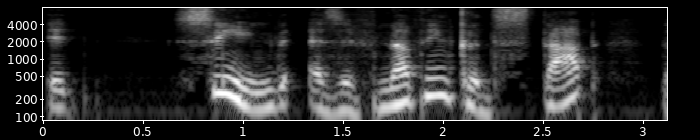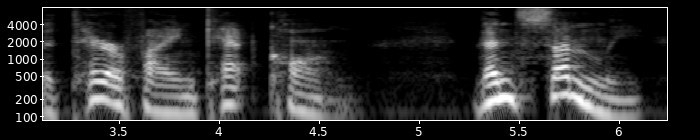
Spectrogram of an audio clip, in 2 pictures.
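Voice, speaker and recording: A man narrates a children's story in a husky voice. He takes his time, delivering it theatrically and with lively swings in pitch, as if every line belongs to an adventure. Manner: theatrical, deliberate. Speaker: storyteller reading a children's picture book aloud. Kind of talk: expressive dramatic read-aloud narration.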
